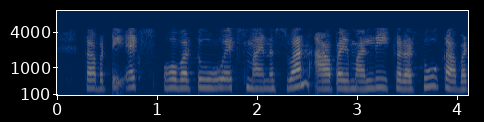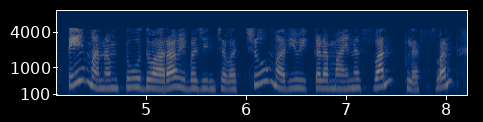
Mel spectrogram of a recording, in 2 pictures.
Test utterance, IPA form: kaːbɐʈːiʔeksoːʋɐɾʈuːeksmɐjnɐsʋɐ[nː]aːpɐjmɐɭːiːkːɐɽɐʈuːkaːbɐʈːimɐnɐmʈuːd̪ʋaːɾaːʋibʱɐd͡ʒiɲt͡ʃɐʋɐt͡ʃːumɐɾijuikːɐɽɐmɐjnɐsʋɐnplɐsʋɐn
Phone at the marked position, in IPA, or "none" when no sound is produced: n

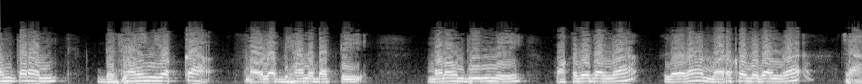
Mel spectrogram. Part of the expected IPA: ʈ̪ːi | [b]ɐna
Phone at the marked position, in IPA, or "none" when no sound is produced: m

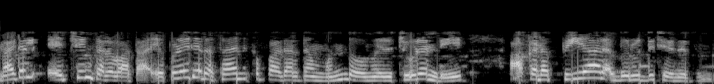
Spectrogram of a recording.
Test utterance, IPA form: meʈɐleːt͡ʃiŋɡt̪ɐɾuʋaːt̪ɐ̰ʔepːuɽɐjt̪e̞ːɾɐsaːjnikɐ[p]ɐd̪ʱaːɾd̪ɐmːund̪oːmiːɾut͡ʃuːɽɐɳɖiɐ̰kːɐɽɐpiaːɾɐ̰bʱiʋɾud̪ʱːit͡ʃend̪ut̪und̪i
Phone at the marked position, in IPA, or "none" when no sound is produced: p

